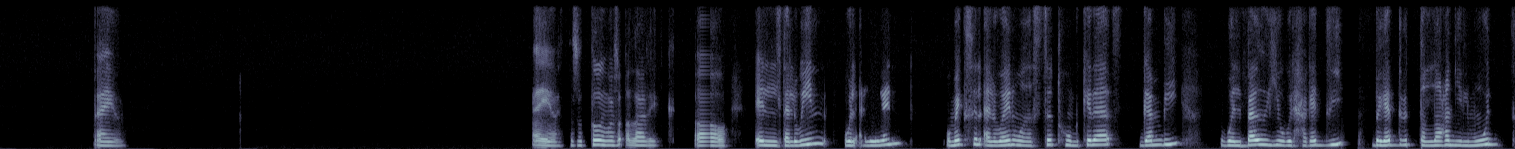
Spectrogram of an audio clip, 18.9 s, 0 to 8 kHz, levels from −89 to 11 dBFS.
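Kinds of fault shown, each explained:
Burst of packet loss: at 8.76 to 8.89 s a run of packets went missing, so the receiver stretched the last sound for about 114 ms, fading it as a held buzz or hiss. The speech then resumes with roughly 120 ms of material skipped.
Long network dropout: at 16.77 to 16.99 s the last sound is carried on and fades over about 0.2 s, ending in roughly 120 ms of silence, and the speech returns with about 200 ms missing. The likely cause is audio failing to arrive across that stretch.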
